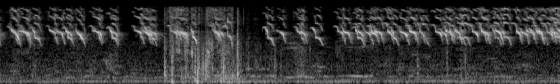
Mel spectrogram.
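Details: Many baby chicks peeping together in high, rapid, overlapping chirps; a brief burst of scratchy rustling noise near the middle interrupts the steady farmyard chorus.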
